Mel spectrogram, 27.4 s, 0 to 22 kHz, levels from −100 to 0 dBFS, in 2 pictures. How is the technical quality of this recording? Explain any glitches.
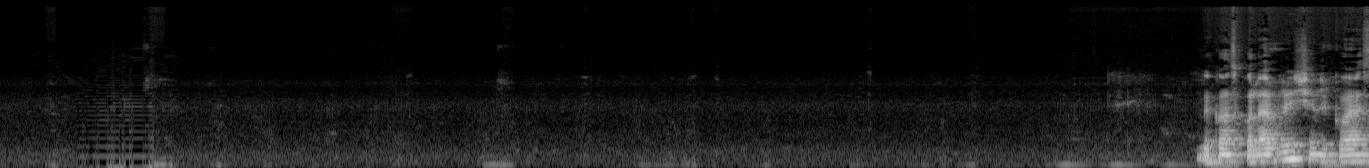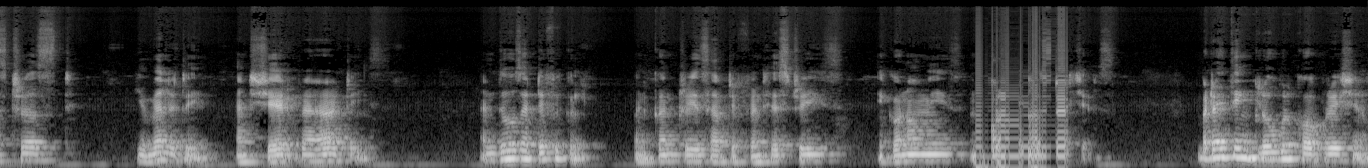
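Two short stretches turn robotic, at 0.78 to 1.54 s and at 23.45 to 24.37 s, the second right after "have different histories economies". Both are robotic sound from repeated short buffers. The speech becomes a rigid, metallic buzz at 200 Hz, which fits a 5 ms slice played over and over, most likely because new audio arrived too slowly. A spectrogram shows flat, evenly spaced harmonics at 200 Hz; the waveform shows repeating cycles.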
